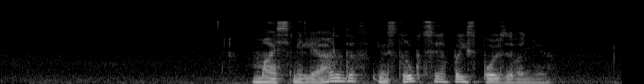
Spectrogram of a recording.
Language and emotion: Russian, neutral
